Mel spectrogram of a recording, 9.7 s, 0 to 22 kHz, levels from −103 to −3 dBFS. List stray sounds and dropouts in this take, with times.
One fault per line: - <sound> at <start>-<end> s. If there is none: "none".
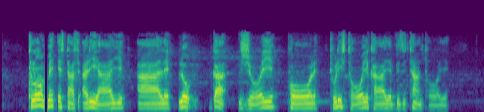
- dropout at 0.9-1.0 s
